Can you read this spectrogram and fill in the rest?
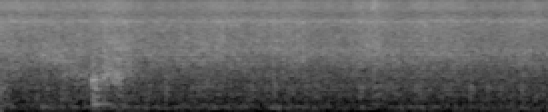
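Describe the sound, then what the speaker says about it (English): Cabbage, sweetcorn and small pasta fry in a pan with a steady close sizzle and hiss, broken by a brief stir or clatter early on. "actually enjoy frying my cabbage"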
